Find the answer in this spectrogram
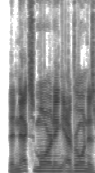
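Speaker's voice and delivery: plain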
